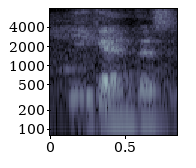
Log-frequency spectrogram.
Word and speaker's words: Oecanthus: अगर हम क्लासिफिकेशन को देखें तो ईकैंथस, यहाँ पर ओ जो है ओ आता है स्टार्टिंग में, लेकिन ओ शायद से साइलेंट होगा तो ईकैंथस इसको प्रोनाउंस किया जाता है।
